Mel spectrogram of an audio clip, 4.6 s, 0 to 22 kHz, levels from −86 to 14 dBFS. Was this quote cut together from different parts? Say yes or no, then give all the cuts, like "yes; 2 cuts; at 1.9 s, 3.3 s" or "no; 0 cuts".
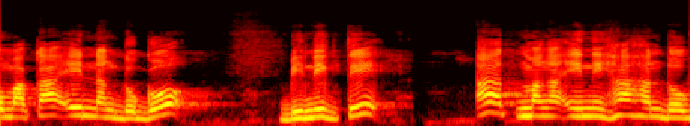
no; 0 cuts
